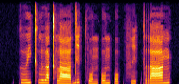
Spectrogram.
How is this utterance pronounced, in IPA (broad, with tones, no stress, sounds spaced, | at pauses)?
k ɯː˦˥ j kʰ l ɯ˧ a̯ kʰ l aː˨˩ d i˥˩ t̚ f o˨˩ n ʔ o˦˥ n ʔ o˨˩ k̚ f i˨˩ t̚ k r aː˦˥ ŋ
